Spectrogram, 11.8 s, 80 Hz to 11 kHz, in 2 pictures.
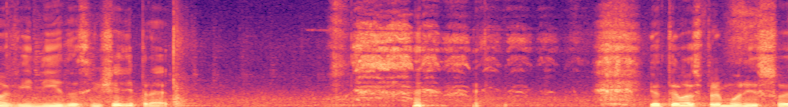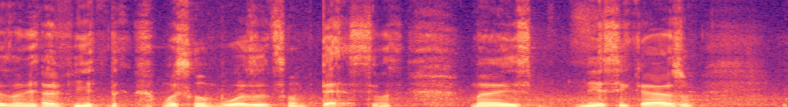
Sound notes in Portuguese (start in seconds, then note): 0.0 Instrumentos de cordas e ruídos instrumentais; 6.3 Risos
